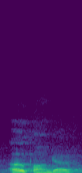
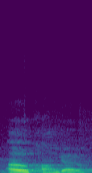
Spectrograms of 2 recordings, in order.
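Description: First: Low, tired repeat of the name; defeated sigh. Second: Low, weary sigh of a name; a worn-out mother dog giving up; defeated sigh. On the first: Purdy to Pongo again, lower and wearier. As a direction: let it sink, even more worn out. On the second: Purdy to Pongo, defeated and low. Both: Retold or imitated. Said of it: "with such a defeated tone".

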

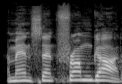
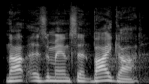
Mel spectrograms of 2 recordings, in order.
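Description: First: "from" appuyé en fin de phrase; stress on from. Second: "by" appuyé, ton descendant; stress on by. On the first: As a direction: lean on "from" to contrast. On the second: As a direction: insist on "by" to contrast. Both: Shown as a demonstration.

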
